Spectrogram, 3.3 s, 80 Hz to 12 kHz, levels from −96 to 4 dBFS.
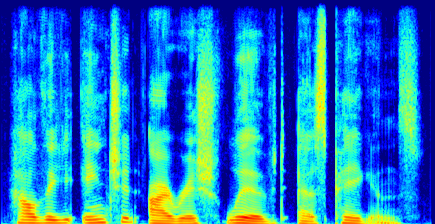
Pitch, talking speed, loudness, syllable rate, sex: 150 Hz, 130 wpm, -18 LUFS, 4.0 syllables/s, female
